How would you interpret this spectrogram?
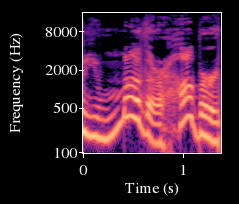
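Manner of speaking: normal talking voice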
